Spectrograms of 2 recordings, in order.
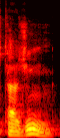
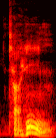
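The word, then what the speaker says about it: Tajín: crew house tahen okay I thought it was Tajin tahen I've been saying it wrong all these years why y'all let me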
